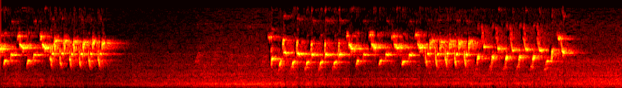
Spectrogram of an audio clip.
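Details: European goldfinch (chardonneret) singing in a style labelled ghoroub: bright, rapid tinkling twitters in two bursts, a short phrase then a longer run of quick repeated liquid notes, with a brief pause between and a quiet background.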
